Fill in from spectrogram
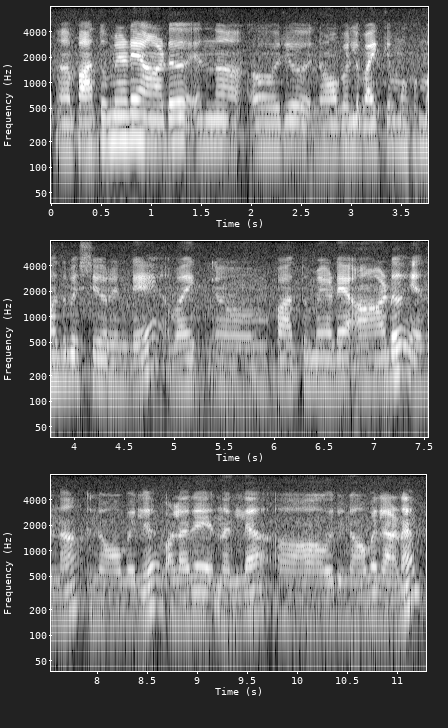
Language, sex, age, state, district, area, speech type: Malayalam, female, 30-45, Kerala, Alappuzha, rural, spontaneous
